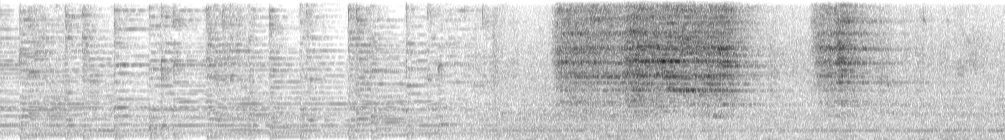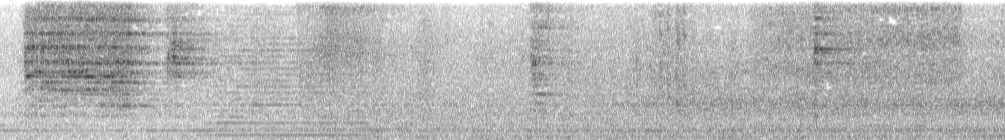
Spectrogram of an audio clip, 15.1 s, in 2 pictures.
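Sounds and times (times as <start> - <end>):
train rumbling over track: 3.4 - 15.0
steel wheels squealing: 4.1 - 10.4, 11.5 - 11.9.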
